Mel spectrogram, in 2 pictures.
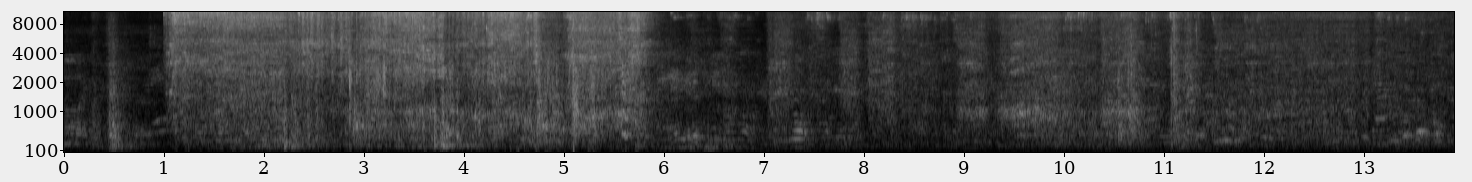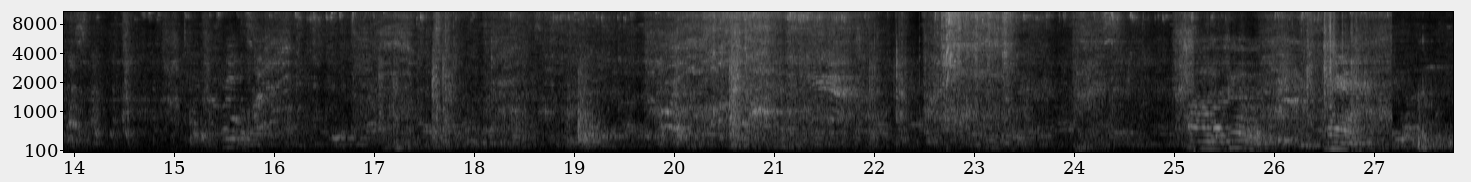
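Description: Knobby tyres of a radio-controlled monster truck rumble across a concrete floor.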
